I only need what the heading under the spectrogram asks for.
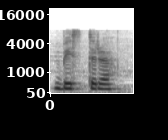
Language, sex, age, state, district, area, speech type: Punjabi, female, 18-30, Punjab, Shaheed Bhagat Singh Nagar, rural, read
